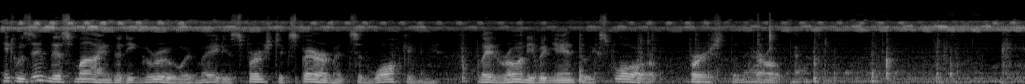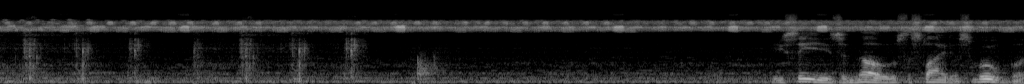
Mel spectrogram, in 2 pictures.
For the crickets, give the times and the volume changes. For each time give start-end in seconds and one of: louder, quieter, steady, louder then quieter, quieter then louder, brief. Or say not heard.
0.0-20.4 quieter then louder.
